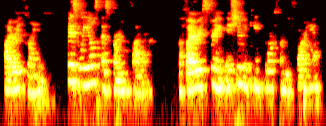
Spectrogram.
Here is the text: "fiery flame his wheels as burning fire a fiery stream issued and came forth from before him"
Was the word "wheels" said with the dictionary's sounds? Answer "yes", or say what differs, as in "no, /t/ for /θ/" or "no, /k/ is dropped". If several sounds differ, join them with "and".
yes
